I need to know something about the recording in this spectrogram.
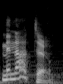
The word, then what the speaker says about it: Minato: everyone everyone is reading it's pronounced Min like mini ah toe okay Minato nice I did a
